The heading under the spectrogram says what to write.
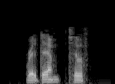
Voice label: "redemptive", English; adjectives

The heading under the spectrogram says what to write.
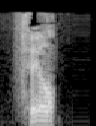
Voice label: "fill", English; nouns

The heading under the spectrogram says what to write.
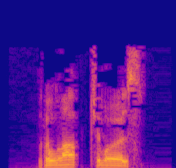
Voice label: "voluptuous", English; adjectives

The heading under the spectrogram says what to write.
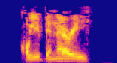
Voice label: "quibinary", English; adjectives

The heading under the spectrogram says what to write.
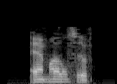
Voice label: "emulsive", English; adjectives

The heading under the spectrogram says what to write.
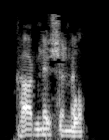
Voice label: "cognitional", English; adjectives

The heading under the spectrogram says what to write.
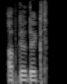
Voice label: "abgedeckt", German; adjectives

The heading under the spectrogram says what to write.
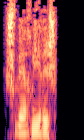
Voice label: "schwärmerisch", German; adjectives

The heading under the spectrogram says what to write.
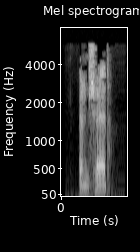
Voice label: "unshed", english; adjectives

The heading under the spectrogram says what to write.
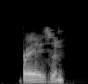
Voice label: "brazen", English; adjectives

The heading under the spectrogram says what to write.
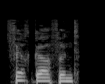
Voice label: "vergaffend", German; adjectives

